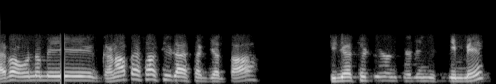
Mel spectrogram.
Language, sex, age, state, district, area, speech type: Sindhi, male, 60+, Maharashtra, Thane, urban, conversation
